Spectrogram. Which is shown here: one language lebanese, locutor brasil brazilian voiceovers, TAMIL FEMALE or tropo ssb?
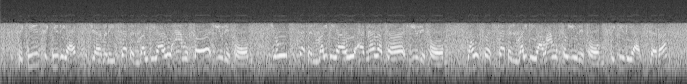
tropo ssb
